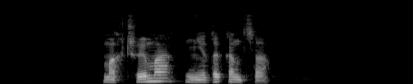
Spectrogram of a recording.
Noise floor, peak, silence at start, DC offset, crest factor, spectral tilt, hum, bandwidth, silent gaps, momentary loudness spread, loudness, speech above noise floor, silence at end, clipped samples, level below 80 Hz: -74 dBFS; -8 dBFS; 1.05 s; under 0.1%; 22 dB; -6.5 dB/octave; none; 11 kHz; none; 11 LU; -28 LUFS; 47 dB; 1.45 s; under 0.1%; -72 dBFS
